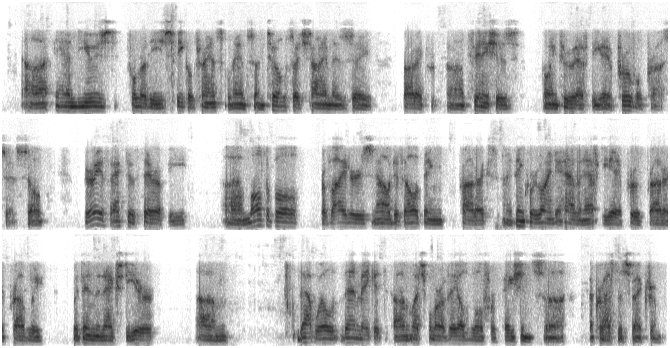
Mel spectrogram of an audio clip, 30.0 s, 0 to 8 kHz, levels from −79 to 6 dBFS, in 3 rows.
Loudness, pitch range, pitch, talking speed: -15 LUFS, 90-105 Hz, 95 Hz, 125 wpm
